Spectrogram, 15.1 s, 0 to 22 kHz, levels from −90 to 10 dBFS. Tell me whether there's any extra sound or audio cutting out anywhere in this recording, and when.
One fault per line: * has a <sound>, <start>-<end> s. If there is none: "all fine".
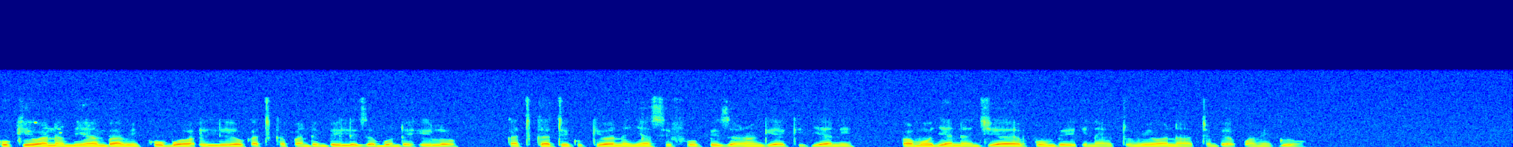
all fine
